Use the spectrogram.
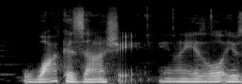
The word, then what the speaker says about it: wakizashi: how do you say that what's it called wakizashi he's a little he was a Japanese skeleton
